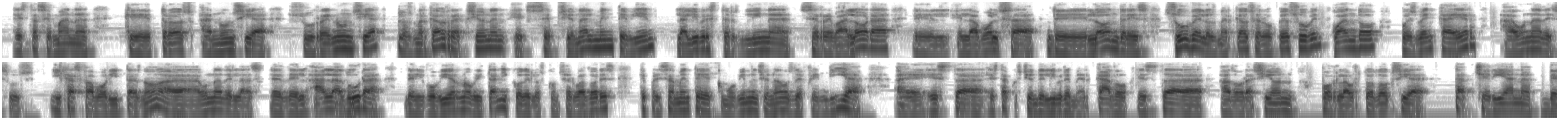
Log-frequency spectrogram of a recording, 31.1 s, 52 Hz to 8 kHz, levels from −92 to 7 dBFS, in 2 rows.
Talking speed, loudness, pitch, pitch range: 140 wpm, -23 LUFS, 100 Hz, 90-115 Hz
